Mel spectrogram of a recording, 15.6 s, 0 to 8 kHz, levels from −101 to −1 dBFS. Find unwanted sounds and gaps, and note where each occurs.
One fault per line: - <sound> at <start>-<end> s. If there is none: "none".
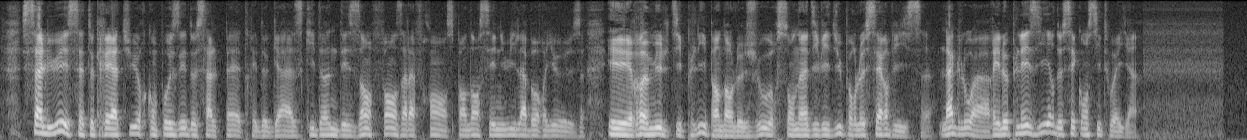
none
